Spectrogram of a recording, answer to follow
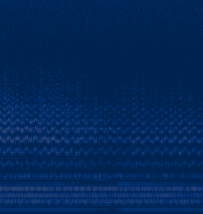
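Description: Very faint trumpet sound: a held note with a slight vibrato, slowly fading away as the music ends.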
